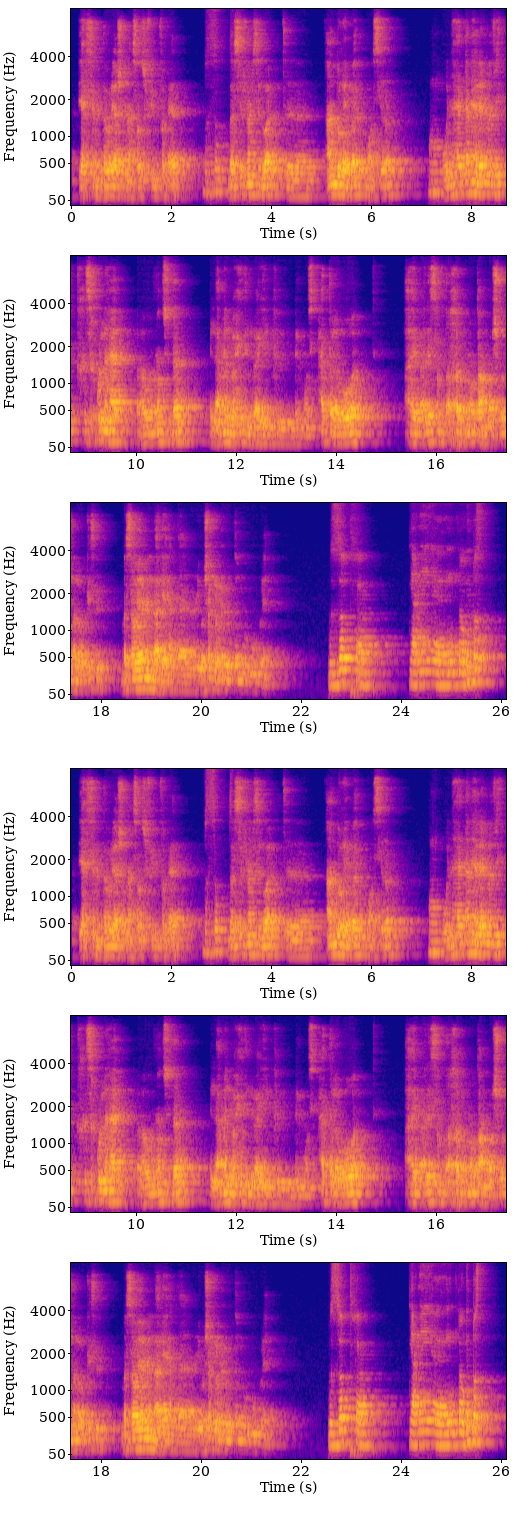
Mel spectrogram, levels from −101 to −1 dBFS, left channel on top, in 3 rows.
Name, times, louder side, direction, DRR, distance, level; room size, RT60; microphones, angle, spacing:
voice 1, 0.1-2.1 3.1-4.8 5.1-6.4 7.4-9.7 10.0-11.0 11.5-14.5 15.4-18.0 18.4-21.3, left 1 dB, 90° left, -3 dB, 1.9 m, -19 dB
voice 2, 2.6-3.0 7.1-7.4 22.5-23.3 24.2-25.5, right 2 dB, 70° right, 2 dB, 0.9 m, -19 dB
7.1 x 2.6 x 4.9 m, 1.2 s
head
